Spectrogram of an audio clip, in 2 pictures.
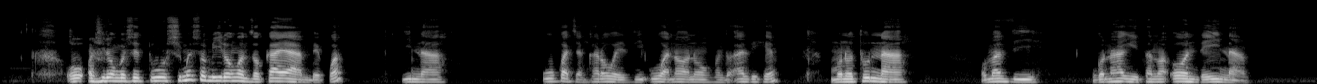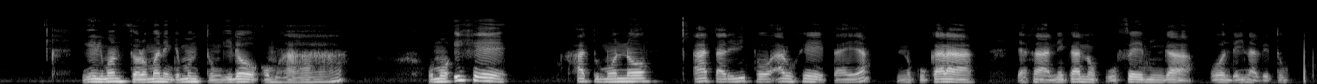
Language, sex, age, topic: Oshiwambo, male, 25-35, agriculture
